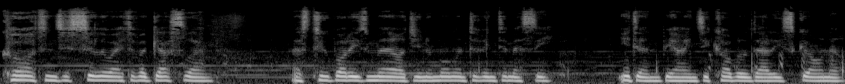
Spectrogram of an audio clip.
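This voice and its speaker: A woman reading a scripted first-person story in a hushed, measured way. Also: on the low side, level tone, faint music behind, poor audio.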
